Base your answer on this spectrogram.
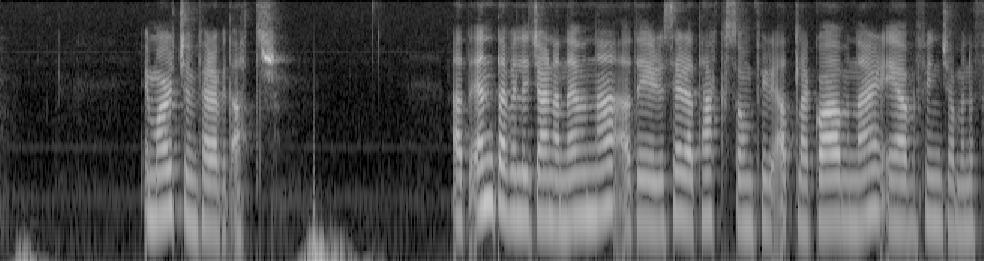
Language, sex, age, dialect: Faroese, female, 15-35, Suðurstreymoy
